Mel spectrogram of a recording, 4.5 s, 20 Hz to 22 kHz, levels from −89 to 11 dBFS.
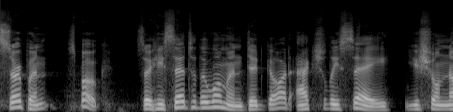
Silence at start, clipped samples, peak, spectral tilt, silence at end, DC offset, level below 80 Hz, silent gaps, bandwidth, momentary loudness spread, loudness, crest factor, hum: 0 s; under 0.1%; -10 dBFS; -6.5 dB/octave; 0 s; under 0.1%; -74 dBFS; none; 11 kHz; 6 LU; -26 LUFS; 16 dB; none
